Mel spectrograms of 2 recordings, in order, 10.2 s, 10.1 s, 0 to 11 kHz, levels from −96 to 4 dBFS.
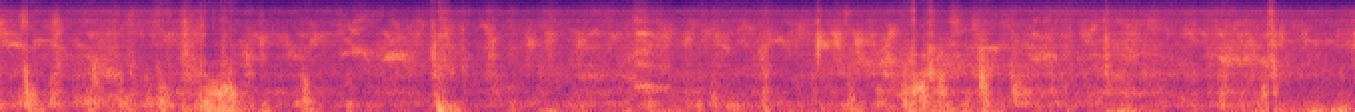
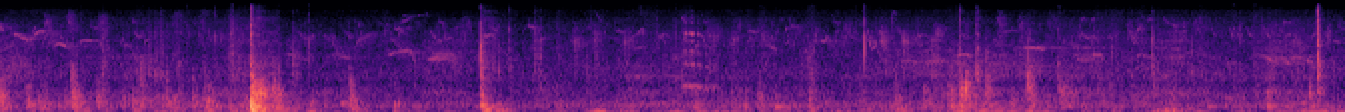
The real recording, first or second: second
